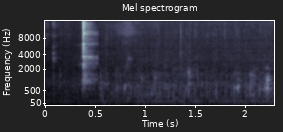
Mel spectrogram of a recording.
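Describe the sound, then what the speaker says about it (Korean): Gochujang potato stew simmering in an open pot, soft low bubbling and liquid gurgles with a brief clatter near the start, quiet and steady. "이렇게 뚜껑 열고 이제 5분 이상 끓였어요"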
